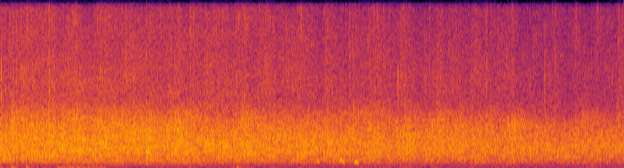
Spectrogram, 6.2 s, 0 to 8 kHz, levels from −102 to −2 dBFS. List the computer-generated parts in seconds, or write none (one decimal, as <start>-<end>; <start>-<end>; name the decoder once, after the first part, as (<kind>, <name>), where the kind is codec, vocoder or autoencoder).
0.4-1.8 (codec, SNAC)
